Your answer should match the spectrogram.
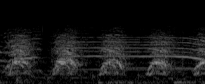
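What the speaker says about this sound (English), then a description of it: "And the cheer of Jack from the students." Students cheering at a high school 9-man football game between Kenmare-BC and L&C Berthold, a crowd chanting in repeated rhythmic bursts about twice a second, moderately distant.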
